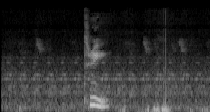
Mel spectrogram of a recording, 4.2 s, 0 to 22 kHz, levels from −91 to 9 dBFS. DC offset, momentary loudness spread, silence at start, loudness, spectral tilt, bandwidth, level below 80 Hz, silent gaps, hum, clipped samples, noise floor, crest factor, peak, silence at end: under 0.1%; 28 LU; 0.4 s; -23 LUFS; -7 dB/octave; 12.5 kHz; -44 dBFS; none; none; under 0.1%; -46 dBFS; 20 dB; -6 dBFS; 0.1 s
